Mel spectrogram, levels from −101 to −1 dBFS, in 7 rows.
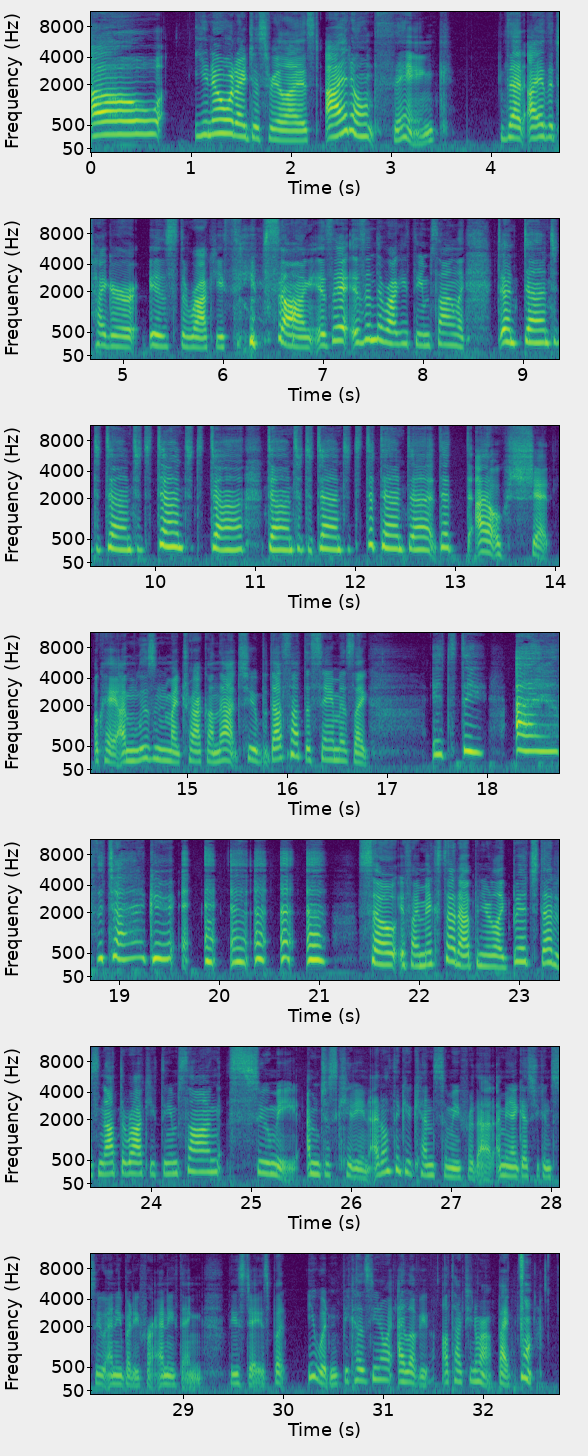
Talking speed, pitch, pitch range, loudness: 220 wpm, 260 Hz, 215-315 Hz, -20 LUFS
